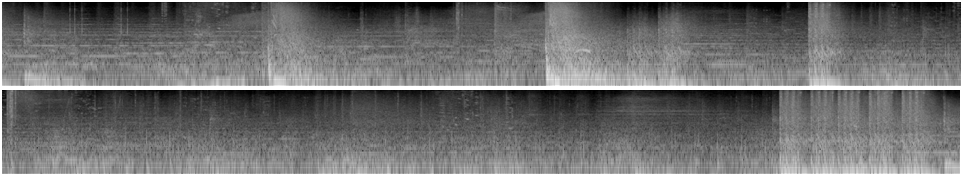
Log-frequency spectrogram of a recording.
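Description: Gunfire in Mass Effect: Legendary Edition, a continuous firefight with sharp loud bursts and booms at irregular intervals over a steady mechanical din.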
